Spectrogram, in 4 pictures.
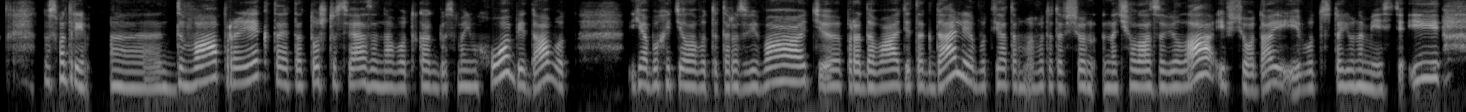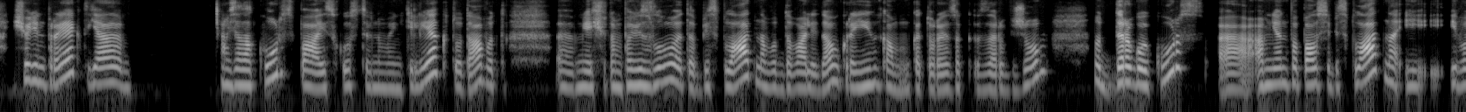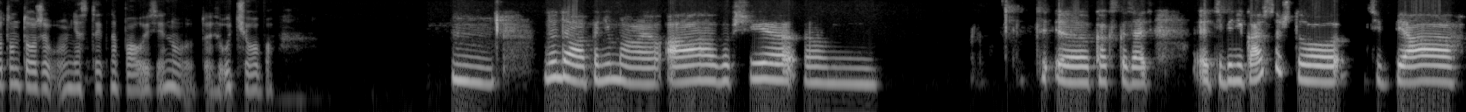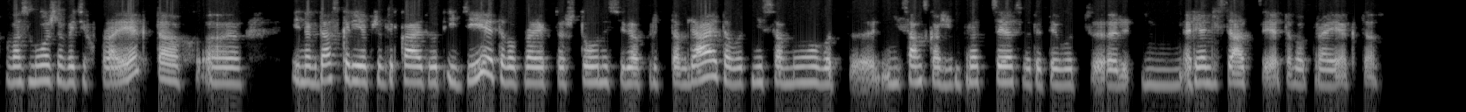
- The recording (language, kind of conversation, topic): Russian, advice, Почему мне не удаётся доводить начатые проекты до конца?
- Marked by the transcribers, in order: tapping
